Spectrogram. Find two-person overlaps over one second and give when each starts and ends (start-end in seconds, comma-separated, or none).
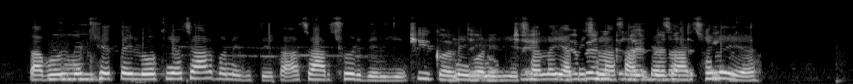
4.6-7.5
